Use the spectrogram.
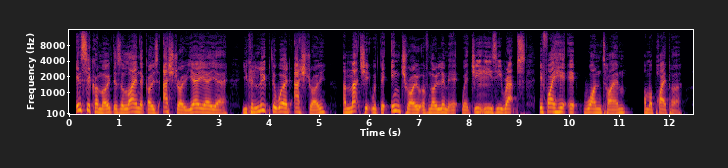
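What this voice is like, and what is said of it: Slow, deliberate reading-aloud pace. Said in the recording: “I'm reading this as we go for everyone listening, by the way. That's why I'm talking so slow.”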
